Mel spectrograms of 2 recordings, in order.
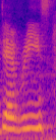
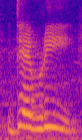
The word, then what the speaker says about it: debris: no you never have to pronounce it like DeVries the correct pronunciation of this word is debris it is not debris it is debris there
